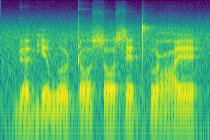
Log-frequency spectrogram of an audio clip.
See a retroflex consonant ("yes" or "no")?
yes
